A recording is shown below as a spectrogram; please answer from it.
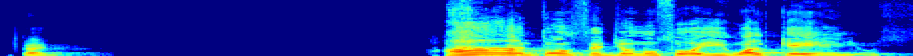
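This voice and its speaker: Puerto Rican male pastor, high-pitched, emphatic repeating delivery, long church reverb. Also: slow, fairly bright tone. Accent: Puerto Rican Spanish. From Puerto Rico. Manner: repeats phrases for emphasis, rising and falling in force. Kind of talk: sermon. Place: church sanctuary.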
